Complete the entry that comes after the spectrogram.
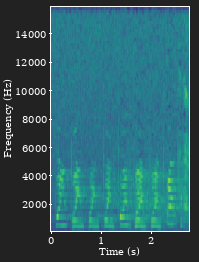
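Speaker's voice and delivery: high comic "poin, poin" noises; comic sound effect. Retold or imitated. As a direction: mimic a jolting freeze. Mimicking sudden stop of dancing. (efecto cómico agudo, "poin, poin")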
